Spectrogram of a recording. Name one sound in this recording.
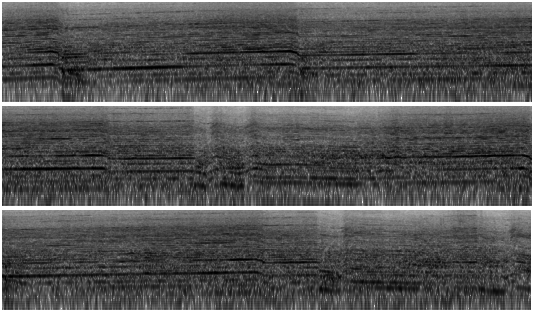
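A racing car engine roars loudly, climbing in pitch and dropping sharply at each gear change.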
